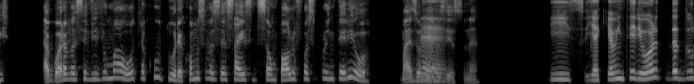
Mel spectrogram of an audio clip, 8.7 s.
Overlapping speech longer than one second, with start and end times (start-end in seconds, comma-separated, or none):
none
